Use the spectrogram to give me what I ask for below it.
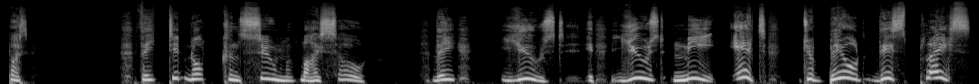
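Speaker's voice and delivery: put-on high, loud, halting child's voice; anguished boy. A narrator's reading. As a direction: force it out in broken phrases as a wronged boy.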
